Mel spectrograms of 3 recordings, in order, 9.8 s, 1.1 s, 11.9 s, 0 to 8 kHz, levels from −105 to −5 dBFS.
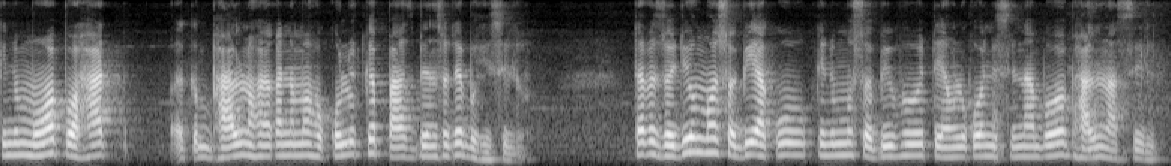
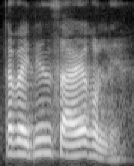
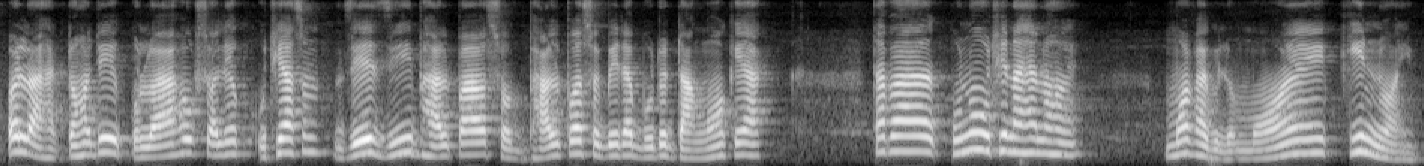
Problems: background sounds at intervals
